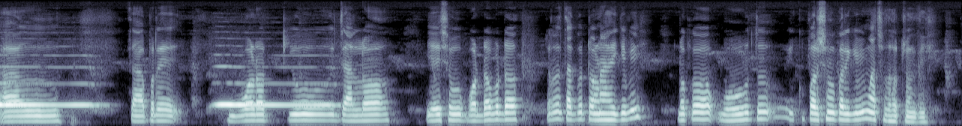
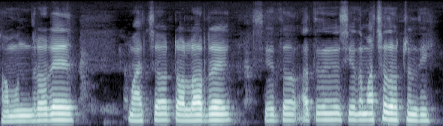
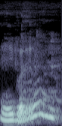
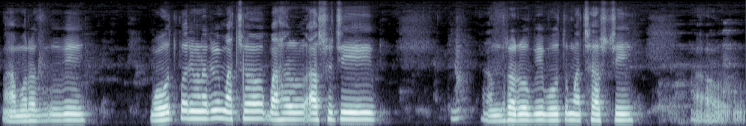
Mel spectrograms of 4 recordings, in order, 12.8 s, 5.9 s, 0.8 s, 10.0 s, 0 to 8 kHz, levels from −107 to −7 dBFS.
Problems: background sounds at intervals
